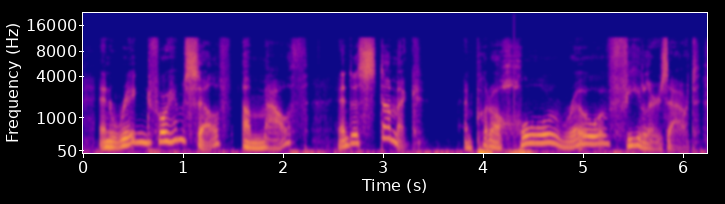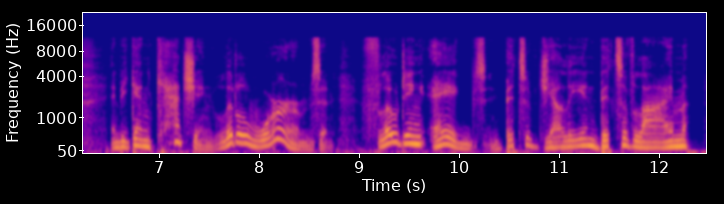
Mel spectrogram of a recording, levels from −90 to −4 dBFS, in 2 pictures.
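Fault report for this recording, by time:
0:04.31: click −21 dBFS

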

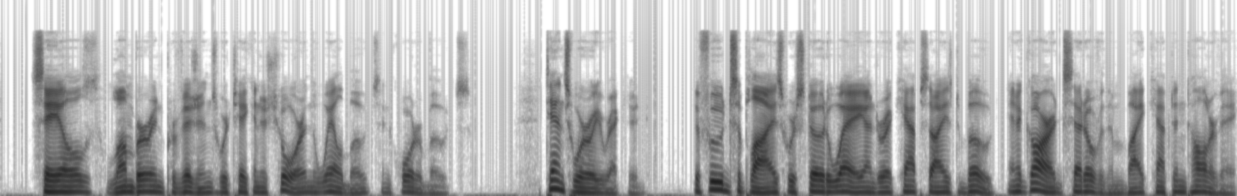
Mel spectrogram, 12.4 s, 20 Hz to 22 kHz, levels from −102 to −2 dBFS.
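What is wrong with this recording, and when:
surface crackle 46 per second −32 dBFS

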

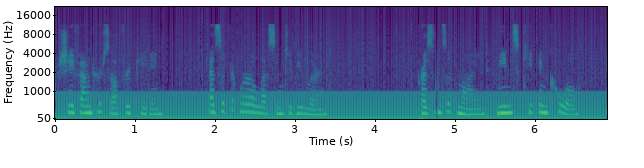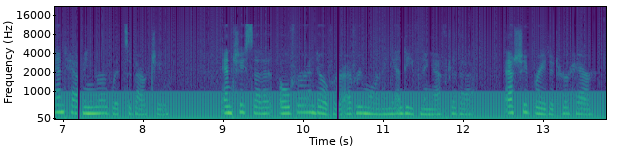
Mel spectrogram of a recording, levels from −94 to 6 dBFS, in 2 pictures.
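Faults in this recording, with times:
mains buzz 50 Hz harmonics 19 −36 dBFS
surface crackle 280 per second −37 dBFS
0:03.16: click −21 dBFS
0:04.76–0:04.79: drop-out 28 ms
0:07.18–0:07.22: drop-out 36 ms
0:10.42–0:10.45: drop-out 34 ms

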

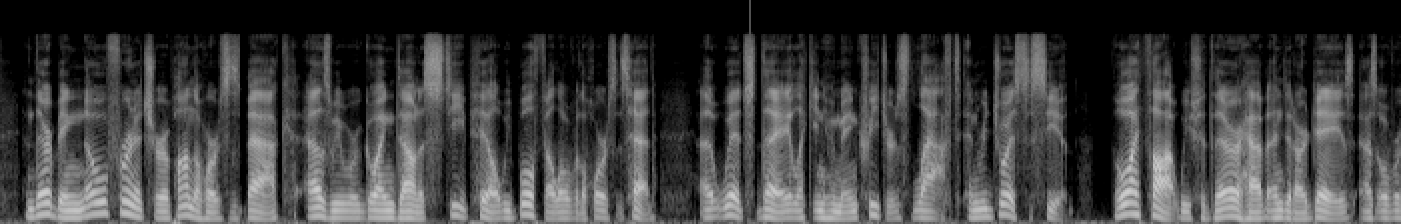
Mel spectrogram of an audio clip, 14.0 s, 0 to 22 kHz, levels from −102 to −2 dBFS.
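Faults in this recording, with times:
0:07.49: click

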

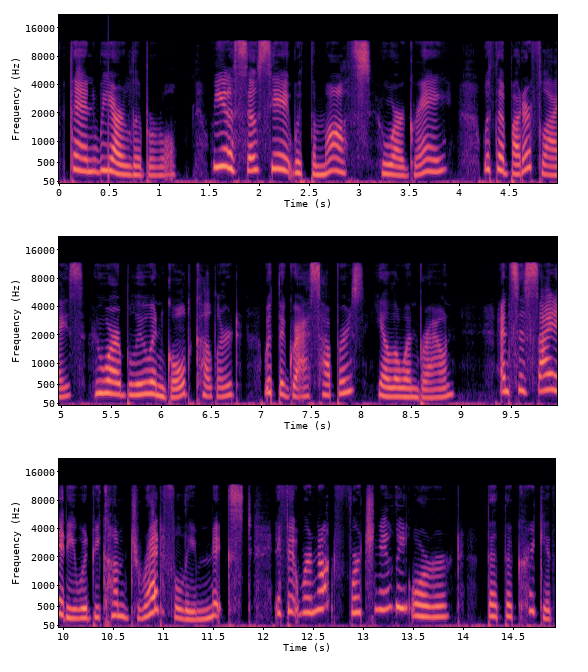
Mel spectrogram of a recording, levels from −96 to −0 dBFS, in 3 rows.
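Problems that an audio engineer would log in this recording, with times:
0:00.50: drop-out 4.6 ms

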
